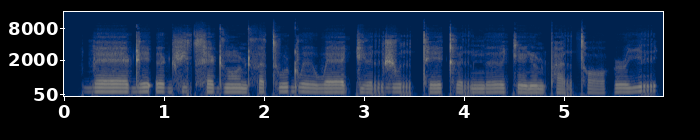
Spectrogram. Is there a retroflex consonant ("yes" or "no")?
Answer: yes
